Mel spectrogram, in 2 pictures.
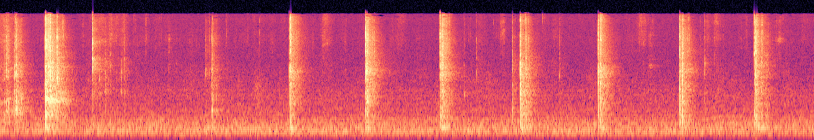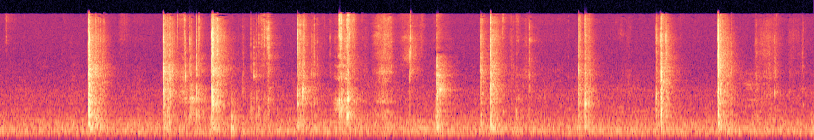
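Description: Wax crayons being set down one at a time onto paper plates, making light sharp clicks. The clicks come about one every second at first and come faster in the second half as the crayons are dealt out.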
